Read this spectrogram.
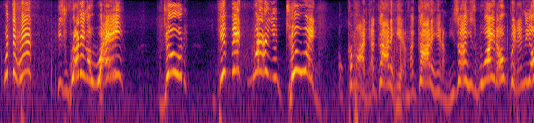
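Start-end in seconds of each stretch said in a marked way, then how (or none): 0.0-4.8 higher, indignant outburst; exasperated disbelief. Real, not acted. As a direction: call after a fleeing opponent in outrage. Opponent escapes, exasperated protest.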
